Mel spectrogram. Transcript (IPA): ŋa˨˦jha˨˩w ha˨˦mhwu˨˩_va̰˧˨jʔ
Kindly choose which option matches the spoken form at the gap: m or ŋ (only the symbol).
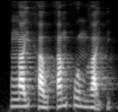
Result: m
